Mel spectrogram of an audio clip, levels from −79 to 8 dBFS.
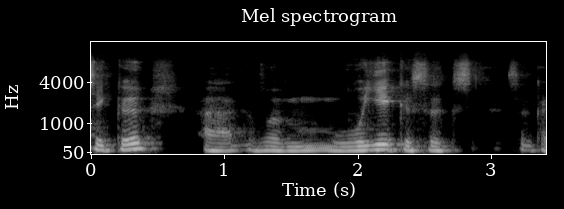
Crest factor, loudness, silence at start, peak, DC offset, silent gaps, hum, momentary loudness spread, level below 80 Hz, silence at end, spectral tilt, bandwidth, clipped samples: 20 dB; -27 LUFS; 0 s; -6 dBFS; under 0.1%; none; none; 16 LU; -64 dBFS; 0 s; -5.5 dB/octave; 10 kHz; under 0.1%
